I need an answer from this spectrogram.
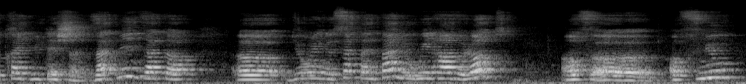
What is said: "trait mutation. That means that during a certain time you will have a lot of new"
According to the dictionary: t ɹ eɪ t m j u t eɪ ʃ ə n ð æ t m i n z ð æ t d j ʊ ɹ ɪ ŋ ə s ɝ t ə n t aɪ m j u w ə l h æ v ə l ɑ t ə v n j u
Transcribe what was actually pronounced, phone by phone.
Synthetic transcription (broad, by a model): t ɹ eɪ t m j u t eɪ ʃ ə n ð æ t m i n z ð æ t d j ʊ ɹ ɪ ŋ ə s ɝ t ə n t aɪ m j u w ə l h æ v ə l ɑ t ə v n j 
